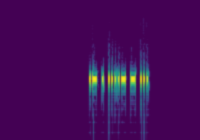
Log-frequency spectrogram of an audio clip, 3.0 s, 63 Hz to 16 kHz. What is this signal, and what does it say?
Morse code, heard as a keyed tone, about 50 wpm, 700 Hz. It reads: AE4TS
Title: USA Call Signs - 5 Characters - 50wpm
